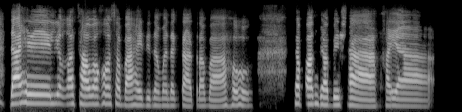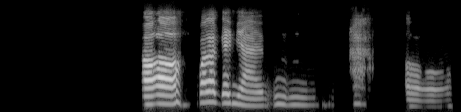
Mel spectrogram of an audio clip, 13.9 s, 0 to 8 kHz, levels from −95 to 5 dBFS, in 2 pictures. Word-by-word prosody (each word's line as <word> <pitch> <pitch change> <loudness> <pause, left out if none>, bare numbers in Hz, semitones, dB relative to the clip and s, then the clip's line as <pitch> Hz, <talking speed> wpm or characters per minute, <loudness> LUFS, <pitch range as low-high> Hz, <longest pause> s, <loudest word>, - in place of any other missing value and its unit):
dahil 235 -1 +3
yung 220 - -11
asawa 225 -1 +1
ko 235 -2 -2
sa 220 - -5
bahay 195 0 -2
din 190 - -10
naman 185 0 -9
nagtatrabaho 175 0 -6 0.6
sa 235 - +2
pang-gabi 215 -4 0
siya 175 -5 +1
kaya 170 -3 -3 2.7
Oo, 225 +3 +7 0.3
mga 270 +1 +3
ganyan 205 -8 -5
mm. 200 -2 -19 1.3
Oo. 160 -1 -15
195 Hz, 80 wpm, -23 LUFS, 175-225 Hz, 2.7 s, Oo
